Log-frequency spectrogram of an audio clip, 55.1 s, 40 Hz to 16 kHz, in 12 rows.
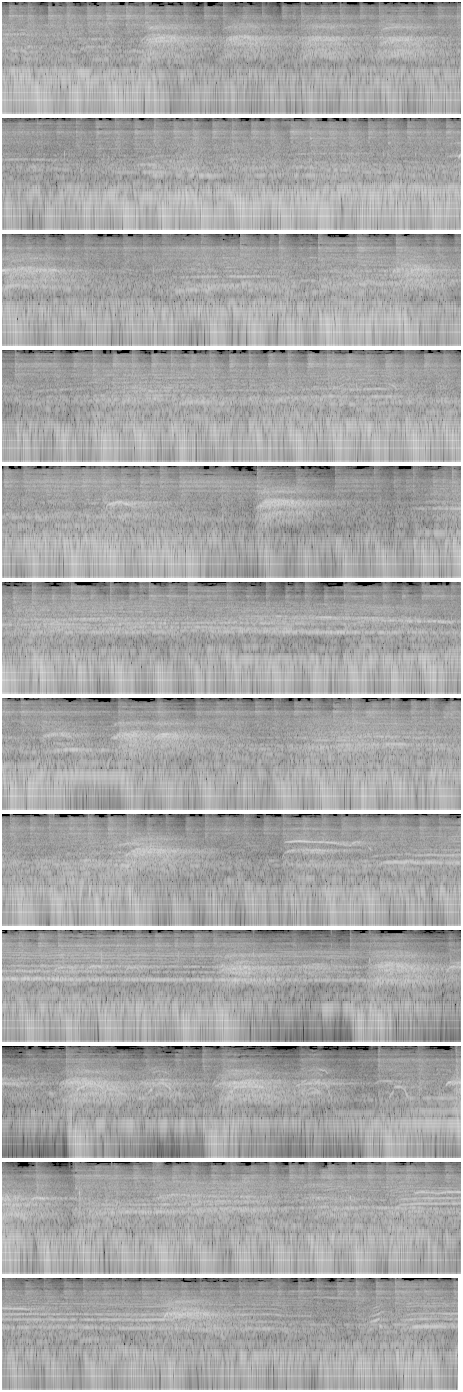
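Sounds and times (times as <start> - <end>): spectators shouting and cheering: 0.0 - 55.0
upbeat music over sound system: 0.0 - 55.0.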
